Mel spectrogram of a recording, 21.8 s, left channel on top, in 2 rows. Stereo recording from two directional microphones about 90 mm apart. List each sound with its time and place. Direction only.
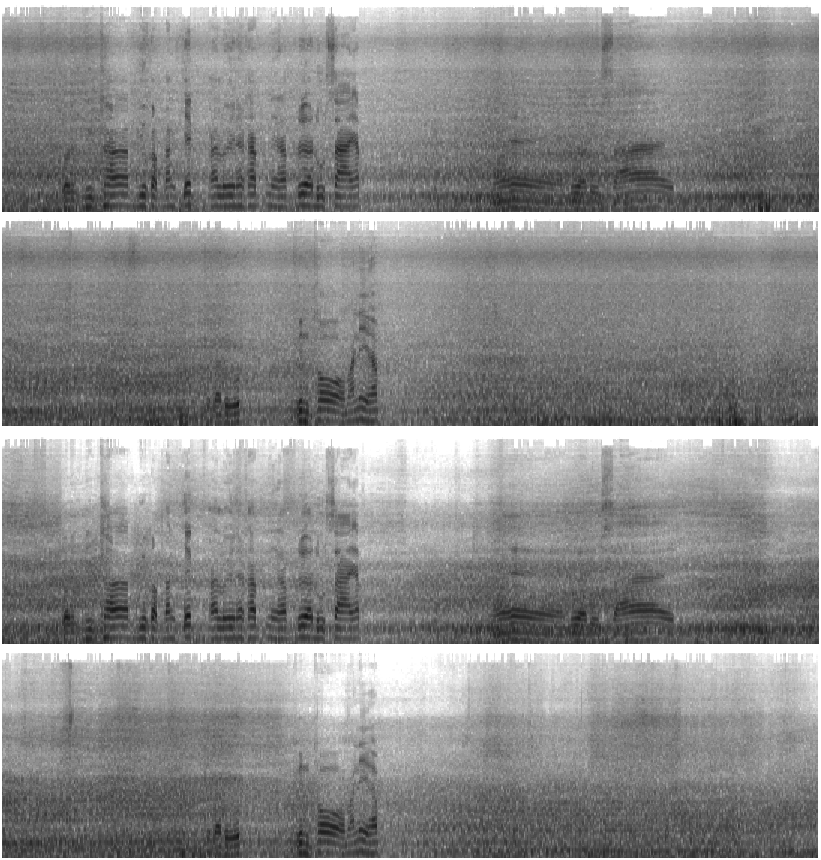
0.0 s vehicle: 30° left (ahead or behind)
0.8 s speech: 65° left (ahead or behind)
2.0 s speech: 45° left (ahead or behind)
2.4 s speech: 25° left (ahead or behind)
4.4 s speech: 15° left (ahead or behind)
6.5 s vehicle: 15° left (ahead or behind)
9.6 s vehicle: 20° left (ahead or behind)
10.6 s vehicle: 35° left (ahead or behind)
11.1 s vehicle: 20° left (ahead or behind); by 14.1 s 5° left (ahead or behind)
14.8 s speech: 40° left (ahead or behind)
